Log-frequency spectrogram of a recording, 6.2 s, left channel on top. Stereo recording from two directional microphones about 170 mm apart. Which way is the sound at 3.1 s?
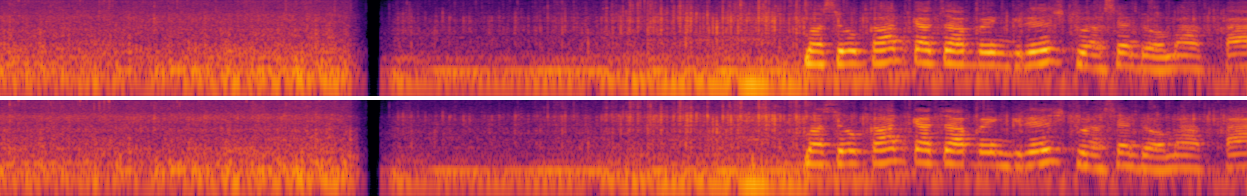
10° left (ahead or behind).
